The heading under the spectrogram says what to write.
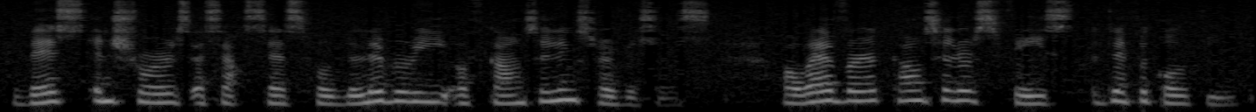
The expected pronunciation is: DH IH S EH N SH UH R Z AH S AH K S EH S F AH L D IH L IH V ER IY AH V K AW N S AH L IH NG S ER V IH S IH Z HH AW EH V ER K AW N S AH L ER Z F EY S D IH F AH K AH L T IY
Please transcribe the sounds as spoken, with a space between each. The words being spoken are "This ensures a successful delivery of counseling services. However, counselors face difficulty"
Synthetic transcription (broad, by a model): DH IH S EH N SH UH R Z AH S AH K S EH S F AH L D IH L IH V ER IY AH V K AW N S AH L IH NG S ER V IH S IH S HH AW EH V ER K AW N S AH L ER S F EY S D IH F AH K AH L T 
